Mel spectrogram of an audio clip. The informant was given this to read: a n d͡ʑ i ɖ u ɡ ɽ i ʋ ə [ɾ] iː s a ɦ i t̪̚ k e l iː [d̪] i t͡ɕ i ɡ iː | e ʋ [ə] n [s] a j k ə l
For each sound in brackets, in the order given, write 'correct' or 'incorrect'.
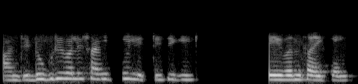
incorrect, incorrect, correct, correct

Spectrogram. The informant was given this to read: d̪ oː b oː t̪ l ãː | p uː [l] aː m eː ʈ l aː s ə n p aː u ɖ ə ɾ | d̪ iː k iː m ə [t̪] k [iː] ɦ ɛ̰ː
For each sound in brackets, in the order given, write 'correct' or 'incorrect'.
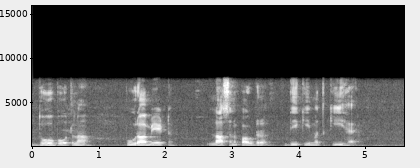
incorrect, correct, correct

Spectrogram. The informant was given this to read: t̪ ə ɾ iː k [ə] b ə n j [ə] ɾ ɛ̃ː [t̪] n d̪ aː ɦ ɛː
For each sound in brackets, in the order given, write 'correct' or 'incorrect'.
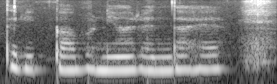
incorrect, incorrect, incorrect

